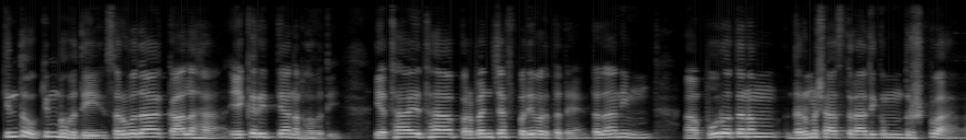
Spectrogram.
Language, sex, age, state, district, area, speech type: Sanskrit, male, 18-30, Karnataka, Uttara Kannada, rural, spontaneous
